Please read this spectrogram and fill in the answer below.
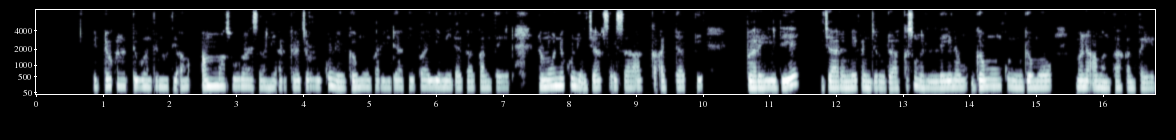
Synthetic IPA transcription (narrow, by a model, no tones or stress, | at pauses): ʔɪd̪ːo̞ːkɐnɐt̪ːɪwɐnt̪ɪnʊt̪ɪɐmːɐsuːɾaːɪsaːniːʔɐɾɡaːd͡ʒɪrːʊkʊnɡɐmoːbɐɾeːd̪aːfɪbaːjʔeːmiːᶑɐɡaːkɐnt̪ɐʔe̞ːᶑɐ̥nɐmo̞ːnːɪkʊnɪd͡ʒaːɾsɐ̰ɪsaːɐkːɐ̰ʔɐd̪ːaːt̪ːɪ | b̥ɐɾe̞ːd̪e̞ː | ɪd͡ʒaːɾɐme̞ːkɐnd͡ʒɪɾʊᶑɐɐkːɐsʊmɐlːe̞ːɐɡɐmoːŋkʊnɡɐmoː | mɐnɐ̰ʔɐmɐnt̪aːkɐnt̪ɐʔe̞ːᶑɐ̥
